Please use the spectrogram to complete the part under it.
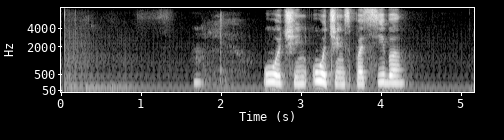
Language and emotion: Russian, positive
